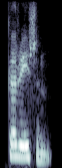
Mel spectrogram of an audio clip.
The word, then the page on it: corrasion: Indian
